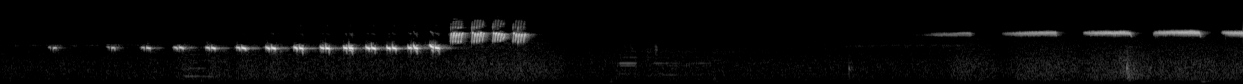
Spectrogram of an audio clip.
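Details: Nightingale singing in the early morning: about fifteen pure whistled notes speed up and swell, end in a brief buzzy flourish, then after a pause come slow, drawn-out high whistles.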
